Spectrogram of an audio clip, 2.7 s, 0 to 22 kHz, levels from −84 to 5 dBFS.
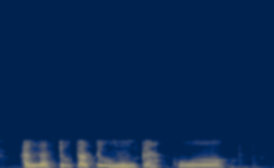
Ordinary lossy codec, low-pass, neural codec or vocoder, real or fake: AAC, 24 kbps; 3.6 kHz; codec, 24 kHz, 1 kbps, SNAC; fake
